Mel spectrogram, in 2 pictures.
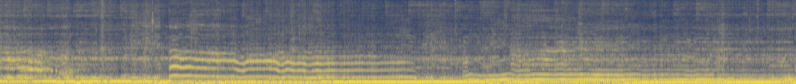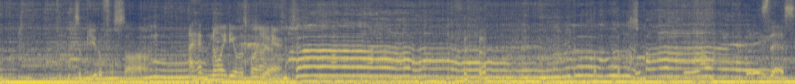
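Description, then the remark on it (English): A steady low engine drone fills the inside of a moving car, loud and constant, with warped, drawn-out tonal sounds like slowed voices or music sliding over it throughout. “This is what it was like in the car”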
